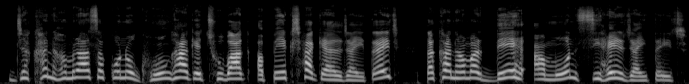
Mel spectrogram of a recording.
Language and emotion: Maithili, disgusted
